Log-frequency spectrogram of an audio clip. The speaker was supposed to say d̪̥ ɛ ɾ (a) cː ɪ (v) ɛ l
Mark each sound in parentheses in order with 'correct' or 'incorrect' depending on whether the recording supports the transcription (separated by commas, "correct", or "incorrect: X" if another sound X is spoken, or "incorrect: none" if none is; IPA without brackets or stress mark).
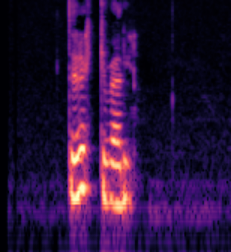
incorrect: ɛ, correct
